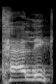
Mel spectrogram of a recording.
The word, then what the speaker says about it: phthalic: ortho position, that is commonly called as phthalic acid. pH is silent.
